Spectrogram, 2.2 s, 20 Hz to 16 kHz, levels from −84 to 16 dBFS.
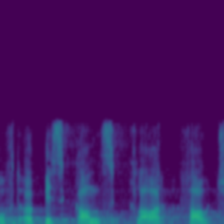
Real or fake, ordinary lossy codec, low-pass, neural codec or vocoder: fake; MP3, 64 kbps; 7.2 kHz; codec, 16 kHz, 16 kbps, FunCodec, trained on LibriTTS, 50 frames a second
